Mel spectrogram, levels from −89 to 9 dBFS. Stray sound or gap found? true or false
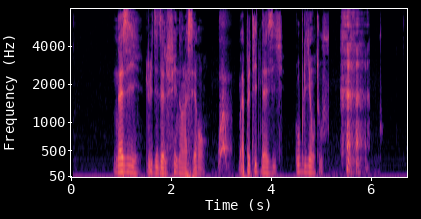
true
